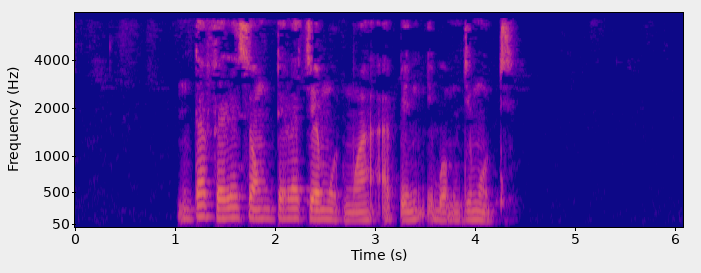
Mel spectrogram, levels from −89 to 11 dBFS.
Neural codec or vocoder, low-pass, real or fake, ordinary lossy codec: none; 7.2 kHz; real; MP3, 32 kbps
